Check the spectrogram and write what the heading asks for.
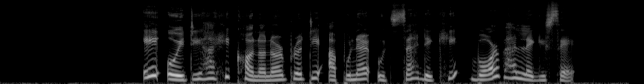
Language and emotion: Assamese, happy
